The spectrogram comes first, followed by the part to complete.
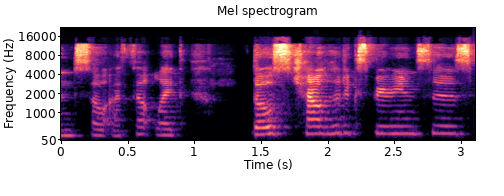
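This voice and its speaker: A bright, sharp tone in an American accent at a moderate pace. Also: woman. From US South, Mississippi. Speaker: environmental health researcher. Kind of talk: online panel conversation.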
